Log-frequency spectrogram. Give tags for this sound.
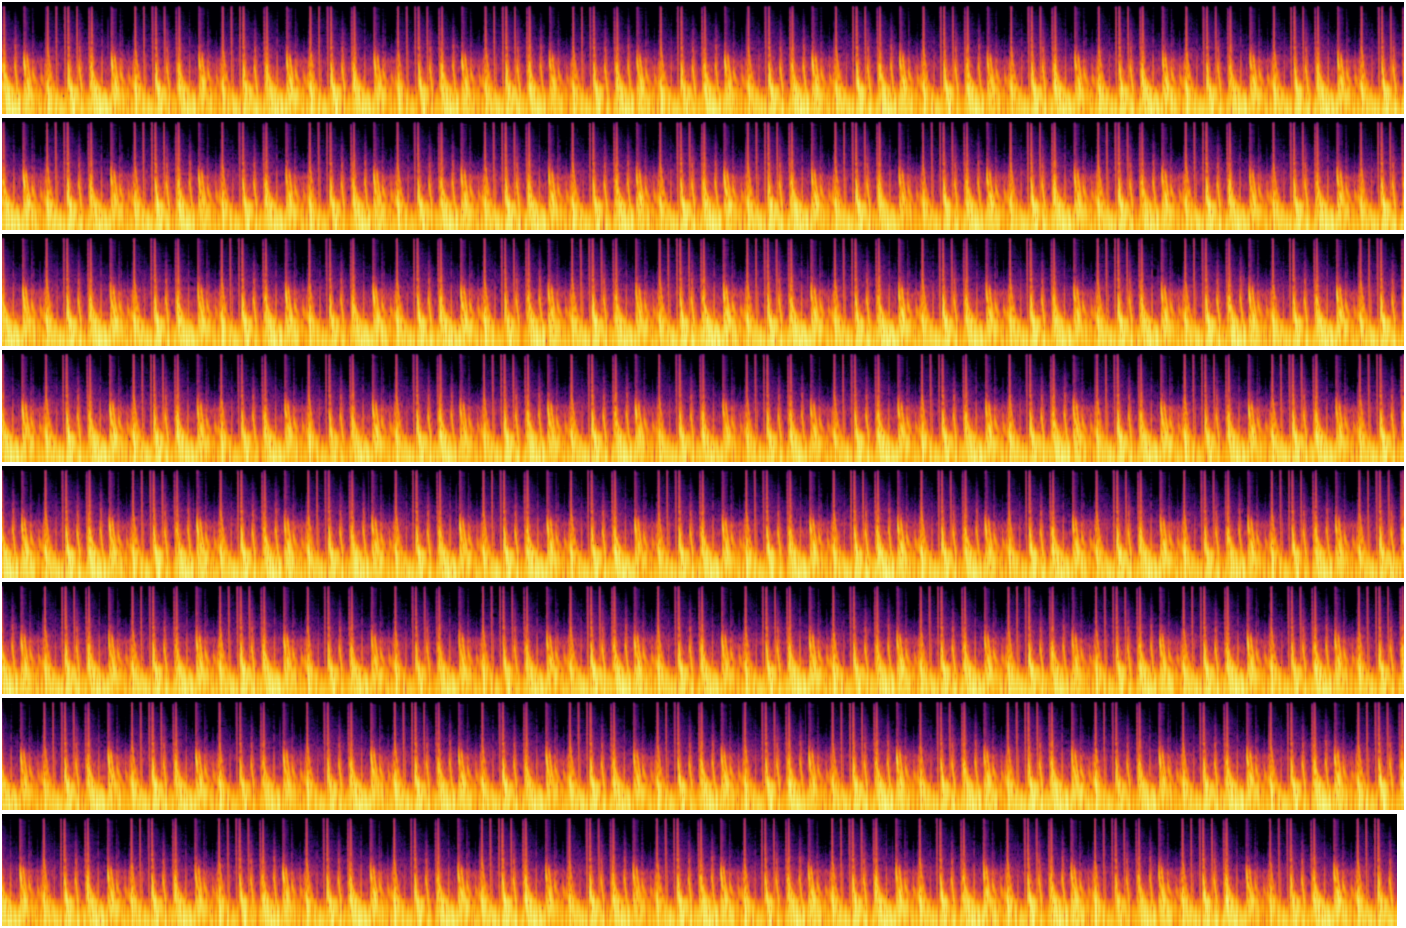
loop
techno

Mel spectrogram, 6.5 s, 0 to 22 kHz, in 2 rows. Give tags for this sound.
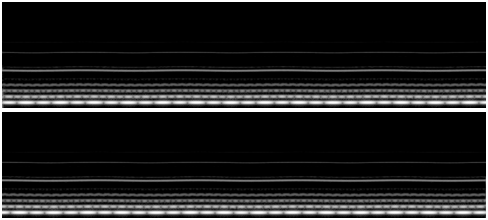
sample
8
Hover
Tone
bit
retro

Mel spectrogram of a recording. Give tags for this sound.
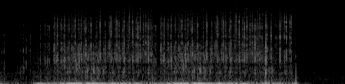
flick
turn
flip
page
reading
read
paper
shuffle
book

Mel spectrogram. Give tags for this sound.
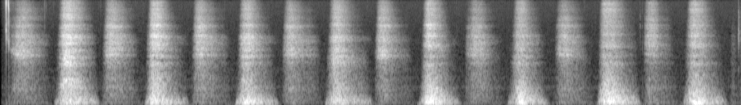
breathing
Person

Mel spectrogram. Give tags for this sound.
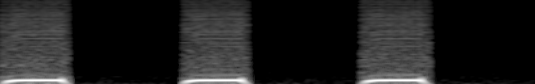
mobile
phone
vibrate
vibrating
watch

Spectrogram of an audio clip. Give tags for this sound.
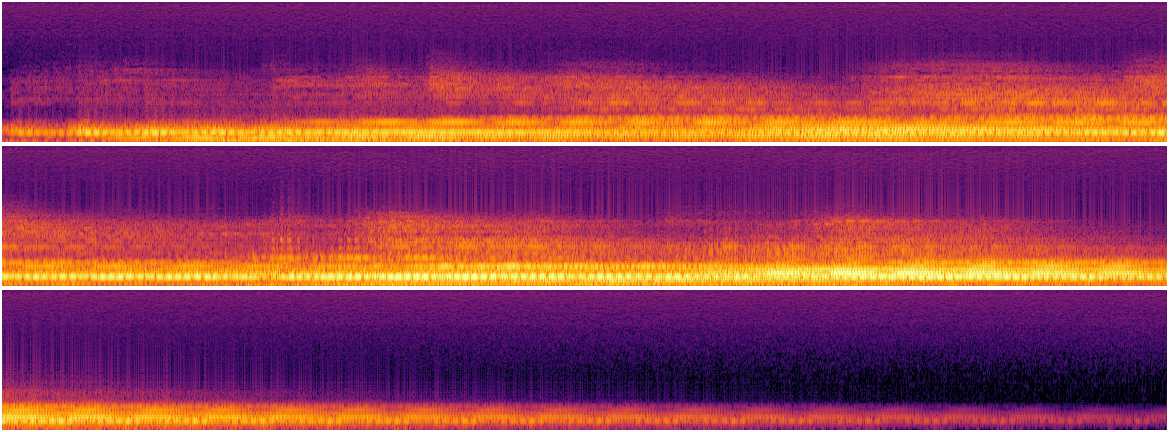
experimental
drone
soundscape
ambient
evolving
space
pad
eerie

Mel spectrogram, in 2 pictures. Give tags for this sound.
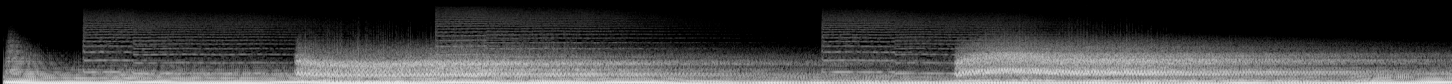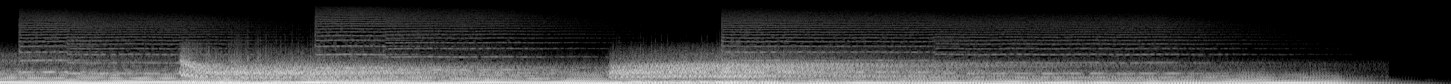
Moog
modelD
soundscape

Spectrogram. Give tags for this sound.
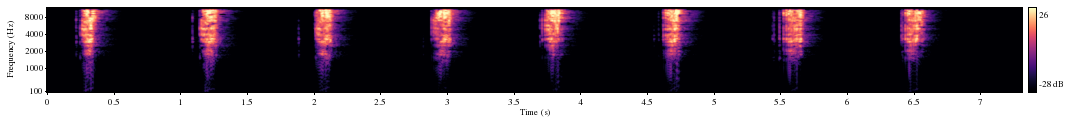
bamboo
drum
friction
guiro
idiophone
instrument
percussion
rythm
wood
wooden

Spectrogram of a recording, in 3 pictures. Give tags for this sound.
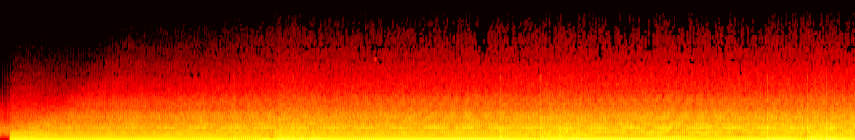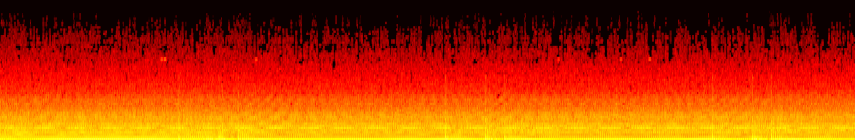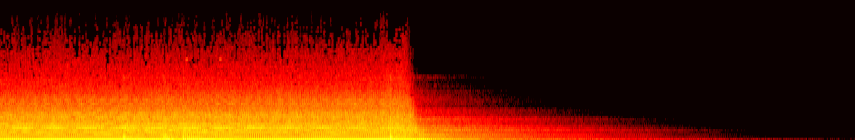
sci-fi
amp-sample
white-noise
space
space-ambience
speakers
experimental
noise
audio-distortion
sample
distortion
lo-fi

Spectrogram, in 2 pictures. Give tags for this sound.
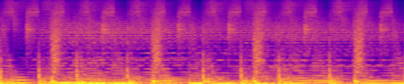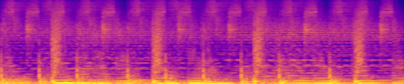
bass
beat
chords
drum
drums
lo-fi
loop
rap
rhyme
sample

